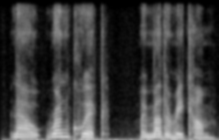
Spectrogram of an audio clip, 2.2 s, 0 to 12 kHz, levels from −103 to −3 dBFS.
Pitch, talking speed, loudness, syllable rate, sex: 240 Hz, 190 wpm, -17 LUFS, 4.9 syllables/s, female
